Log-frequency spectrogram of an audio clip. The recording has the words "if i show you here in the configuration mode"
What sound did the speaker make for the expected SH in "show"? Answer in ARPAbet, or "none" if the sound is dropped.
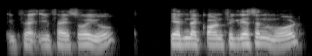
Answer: S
